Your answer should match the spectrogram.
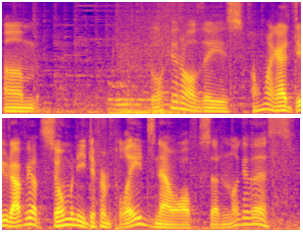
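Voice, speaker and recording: A man with a very low, deep voice talks his way through a video game stream in a loose, chatty way. He gets excited over new gear and reads item text aloud as he goes, with faint game music under him. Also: a little fast. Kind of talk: casual gameplay commentary.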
